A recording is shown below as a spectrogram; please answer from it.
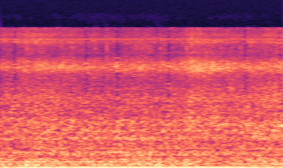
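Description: Motorboat under way on open sea: steady engine and water noise, with wind on the microphone.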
